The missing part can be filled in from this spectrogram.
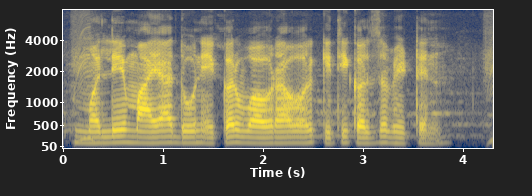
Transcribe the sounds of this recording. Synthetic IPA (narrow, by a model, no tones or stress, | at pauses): məlːemajad̪onekəɾʋaʋɾaʋəɾkit̪iːkəɾd͡zəbʱeʈḛn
